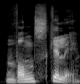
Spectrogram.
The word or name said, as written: vanskelig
